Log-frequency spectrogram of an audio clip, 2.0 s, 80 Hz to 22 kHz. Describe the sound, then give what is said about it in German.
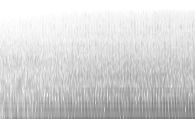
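A shuttle minibus taking passengers to an airfield: its engine runs steadily, a low droning hum with a faint rise in loudness, continuous, with no voices. “Florian Sinn trägt eine Maske und steigt in den Minibus. Shuttle-Service zum Flugplatz in weniger als 2 Minuten.”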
